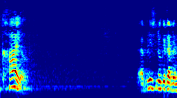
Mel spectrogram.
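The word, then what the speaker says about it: chyle: c-h-y-l-e how do you it is pronounced kyle please look it up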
